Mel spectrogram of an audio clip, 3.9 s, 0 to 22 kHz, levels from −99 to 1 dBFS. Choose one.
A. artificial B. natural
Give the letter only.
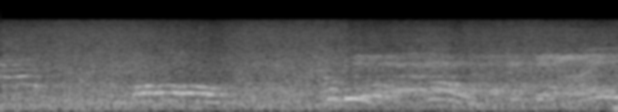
B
